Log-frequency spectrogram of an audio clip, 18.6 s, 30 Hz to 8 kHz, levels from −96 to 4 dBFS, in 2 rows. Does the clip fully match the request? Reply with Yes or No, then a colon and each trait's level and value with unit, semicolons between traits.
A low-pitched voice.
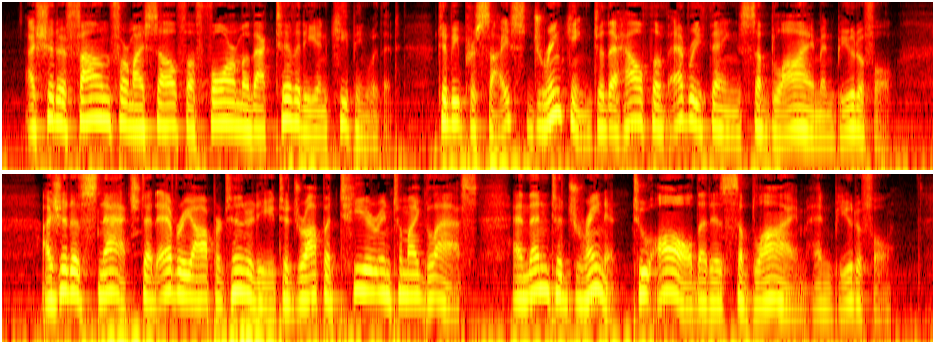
Yes: low, 130 Hz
